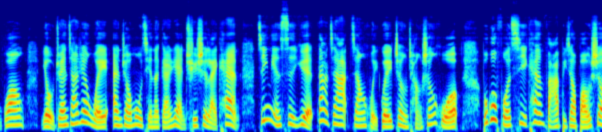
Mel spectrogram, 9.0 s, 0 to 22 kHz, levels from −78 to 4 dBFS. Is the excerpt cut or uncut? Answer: uncut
